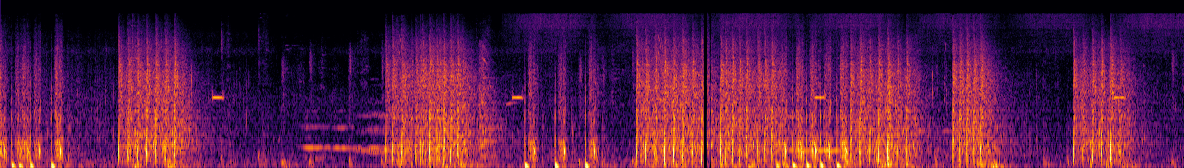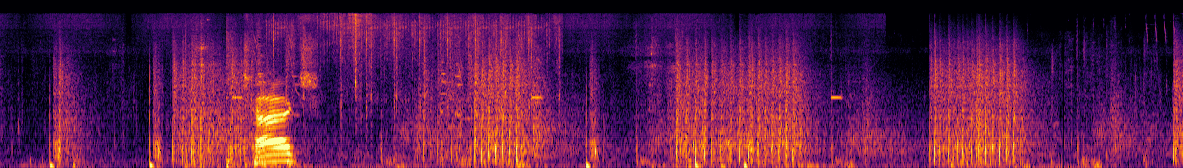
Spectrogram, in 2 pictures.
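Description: Footsteps crunch on gravel and rubble.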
